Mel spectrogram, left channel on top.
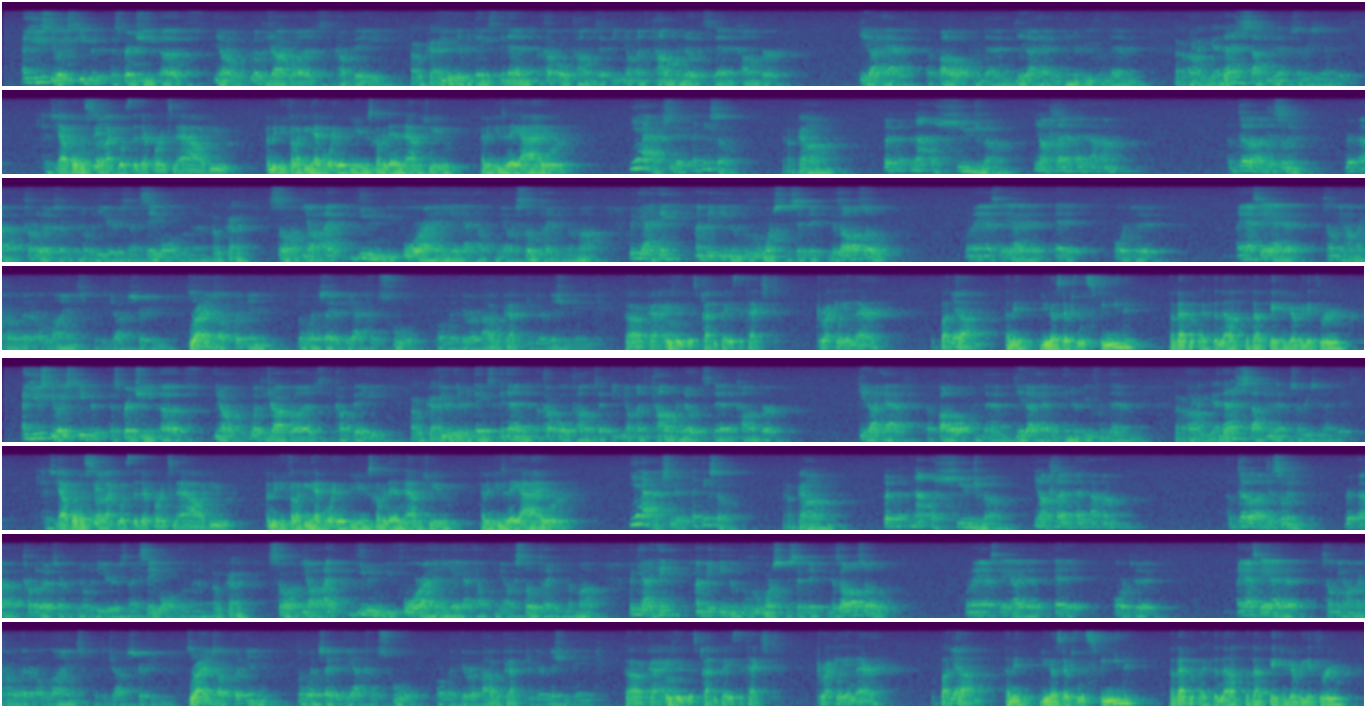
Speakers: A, on the right (about 55°); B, in the centre.
A: I used to. I used to keep a, a spreadsheet of, you know, what the job was, the company
B: Okay.
A: a few different things, and then a couple columns at the, you know, a column for notes, then a column for did I have a follow-up from them? Did I have an interview from them?
B: Okay,
A: Um,
B: yeah,
A: and then
B: that's
A: I just stopped doing that for some reason. I just, because,
B: yeah.
A: you know,
B: I would
A: all
B: love to
A: of a
B: see
A: sudden,
B: like what's the difference now. If you, I mean, do you feel like you have more interviews coming in now that you have been using AI or
A: yeah, actually, I, th I think so.
B: okay,
A: Um, but n not a huge amount, you know, because I, I, I- I'm, I've got, a, I've got so many uh, cover letters I've written over the years, and I save all of them, and I'm
B: okay,
A: So, uh, you know, I even before I had the AI helping me, I was still tightening them up. But yeah, I think I'm making them a little more specific because I'll also, when I ask AI to edit or to, I ask AI to tell me how my cover letter aligns with the job description. Sometimes
B: right,
A: I'll put in the website of the actual school or like their about
B: okay,
A: page or their mission page.
B: okay.
A: Um,
B: I usually just cut and paste the text directly in there, but
A: yeah,
B: um, I mean, do you notice the difference in the speed of app like the amount of applications you're able to get through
